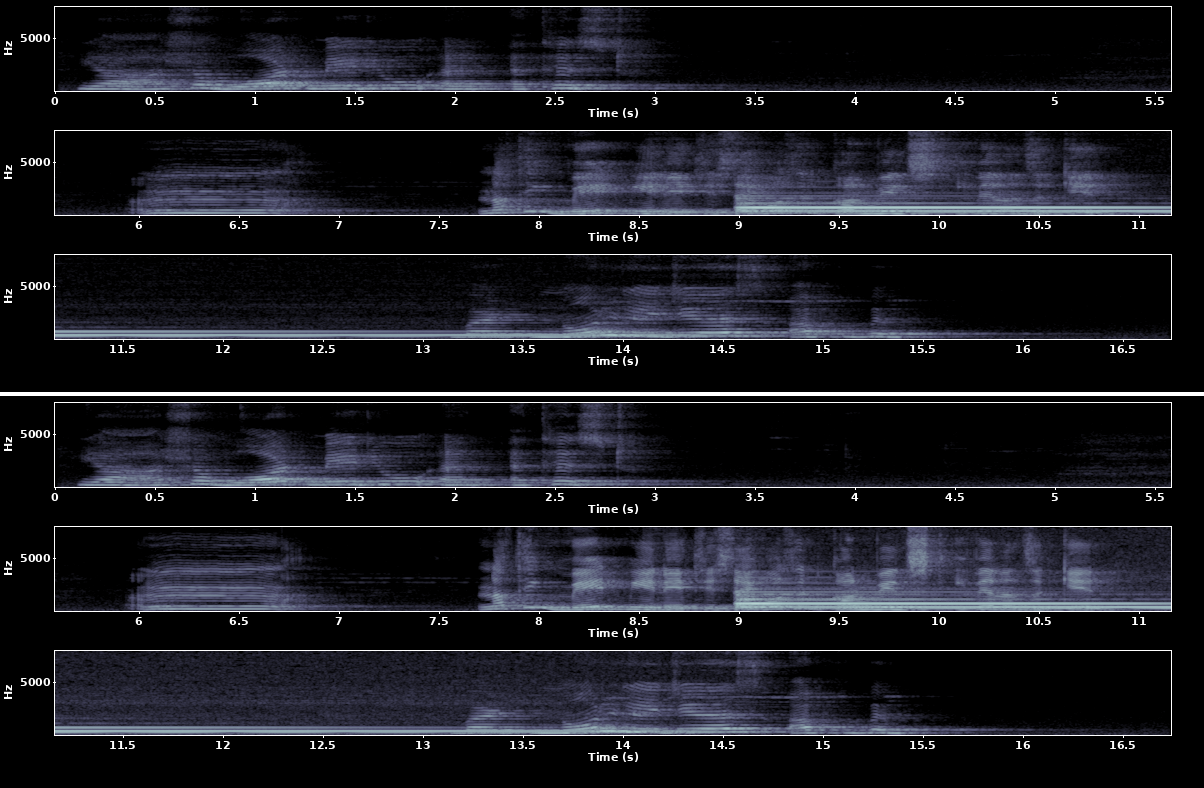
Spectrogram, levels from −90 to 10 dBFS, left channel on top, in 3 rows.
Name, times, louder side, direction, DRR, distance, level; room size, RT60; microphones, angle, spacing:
voice 1, 0.1-2.8 13.1-15.4, right 1 dB, 20° right, 4 dB, 0.8 m, -32 dB
voice 2, 6.0-6.8 7.7-10.9, right 2 dB, 55° right, 6 dB, 1.0 m, -32 dB
sound 1, 9.0-14.4, equal, 75° right, 0.4 m, -22 dB
15.5 x 5.2 x 4.2 m, 1.2 s
head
